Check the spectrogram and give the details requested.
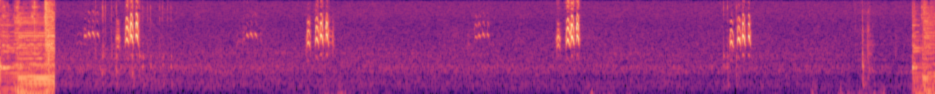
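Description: Collared Pratincole giving short, sharp, chattering calls in scattered bursts every second or two, over a faint background hum, with loud bursts of music at either end.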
